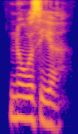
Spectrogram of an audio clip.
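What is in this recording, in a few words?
"nausea", English word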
